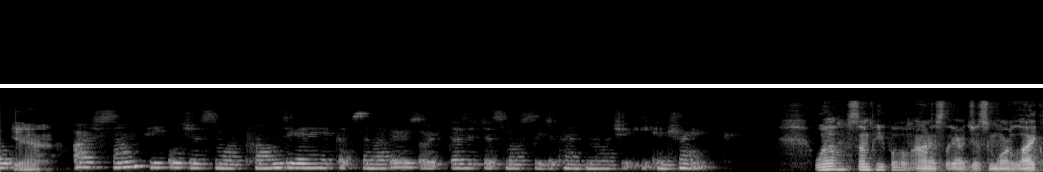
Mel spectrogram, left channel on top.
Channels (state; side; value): silent; left; digital silence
